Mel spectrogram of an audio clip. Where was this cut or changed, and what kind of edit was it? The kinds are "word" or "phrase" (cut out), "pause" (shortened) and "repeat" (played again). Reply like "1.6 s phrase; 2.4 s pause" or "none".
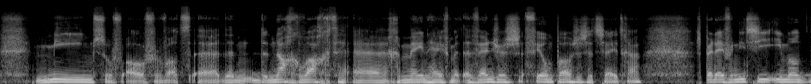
5.2 s word

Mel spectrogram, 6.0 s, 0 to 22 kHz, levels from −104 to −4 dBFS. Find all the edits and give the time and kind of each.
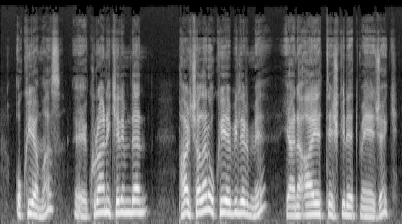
1.0 s pause

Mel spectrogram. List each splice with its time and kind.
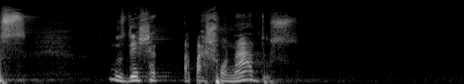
none

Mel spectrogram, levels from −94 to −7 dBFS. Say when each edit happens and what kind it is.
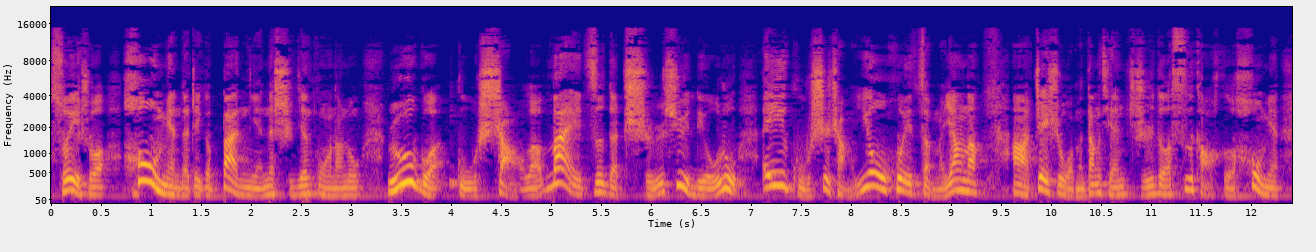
4.0 s word

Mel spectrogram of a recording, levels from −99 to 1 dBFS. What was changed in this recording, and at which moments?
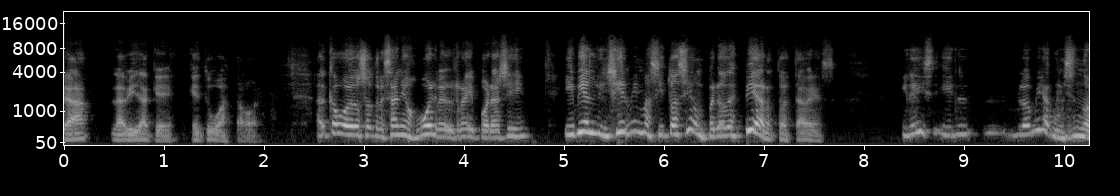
3.7 s phrase; 5.6 s word

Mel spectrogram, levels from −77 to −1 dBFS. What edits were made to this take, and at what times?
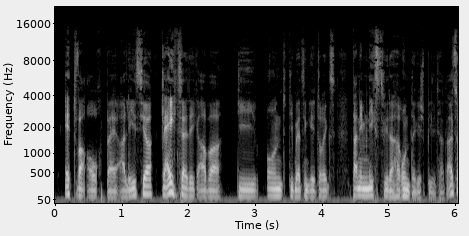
1.5 s pause; 3.2 s word; 3.6 s word; 4.9 s word

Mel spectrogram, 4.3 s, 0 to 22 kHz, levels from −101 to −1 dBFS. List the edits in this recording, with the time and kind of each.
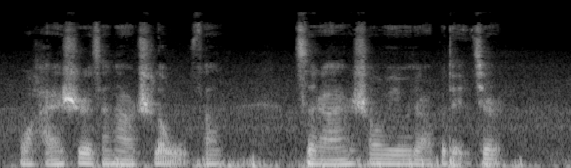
none

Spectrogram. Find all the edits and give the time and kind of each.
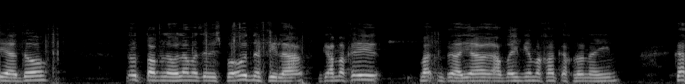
1.3 s phrase; 3.1 s pause; 4.5 s word; 5.7 s phrase

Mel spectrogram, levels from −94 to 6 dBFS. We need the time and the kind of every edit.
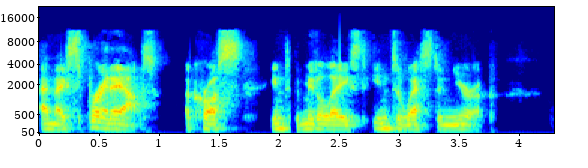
2.1 s word

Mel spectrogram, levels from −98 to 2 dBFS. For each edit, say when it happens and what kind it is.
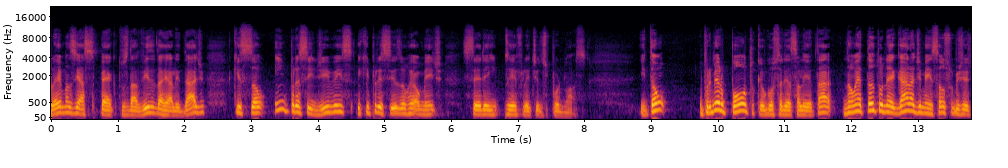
6.8 s word

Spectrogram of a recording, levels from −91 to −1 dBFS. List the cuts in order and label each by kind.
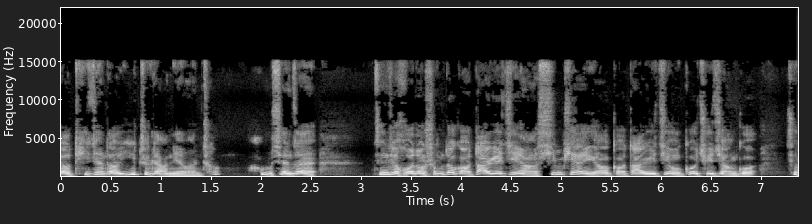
none

